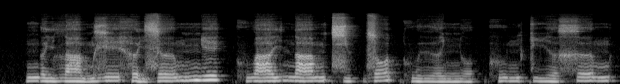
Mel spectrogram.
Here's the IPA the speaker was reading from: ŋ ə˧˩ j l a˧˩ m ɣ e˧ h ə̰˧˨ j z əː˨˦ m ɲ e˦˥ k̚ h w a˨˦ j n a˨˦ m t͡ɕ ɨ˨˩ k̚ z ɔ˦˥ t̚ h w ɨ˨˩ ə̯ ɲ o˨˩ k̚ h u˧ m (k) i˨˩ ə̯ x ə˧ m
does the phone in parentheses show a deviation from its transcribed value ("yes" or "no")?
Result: no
